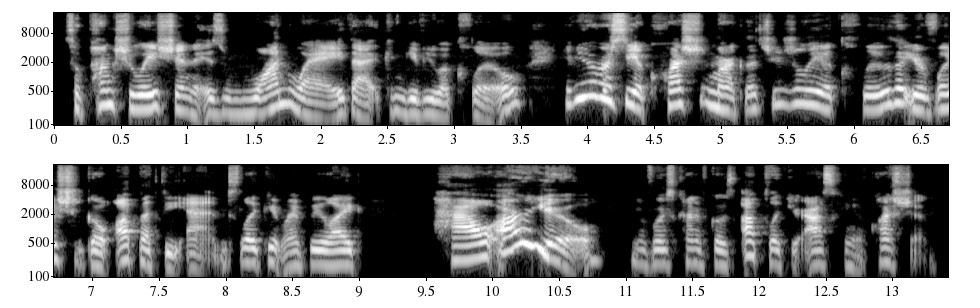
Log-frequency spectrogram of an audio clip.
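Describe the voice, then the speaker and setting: A young woman teacher walks children through a reading lesson, patient and clear in her explanations. She slows down to make each point and reads passages aloud with plenty of expression. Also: mid-range voice, animated.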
